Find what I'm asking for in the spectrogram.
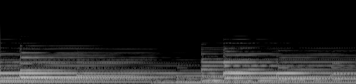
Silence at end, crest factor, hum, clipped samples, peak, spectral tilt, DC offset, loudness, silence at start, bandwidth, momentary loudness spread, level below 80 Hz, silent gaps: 0 s; 14 dB; none; under 0.1%; -12 dBFS; -10 dB/octave; under 0.1%; -27 LUFS; 0 s; 3.9 kHz; 12 LU; -54 dBFS; none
